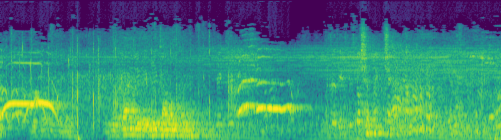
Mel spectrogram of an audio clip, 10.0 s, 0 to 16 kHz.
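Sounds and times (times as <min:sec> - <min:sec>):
crowd chatter: 0:01.5 - 0:10.0
man speaking into microphone: 0:02.2 - 0:04.6.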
